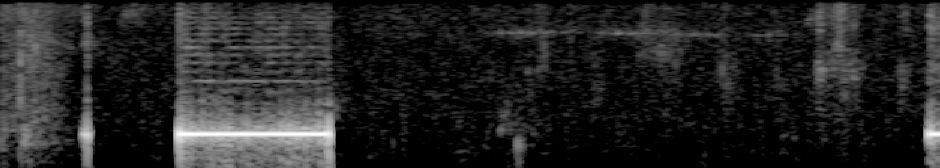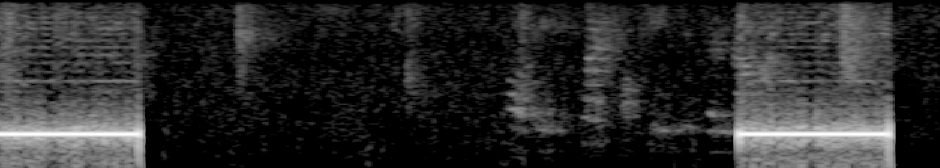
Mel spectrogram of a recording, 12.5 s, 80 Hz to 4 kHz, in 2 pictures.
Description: Ringback tone (Europe, 425 Hz).
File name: out- -2030- - - .42334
